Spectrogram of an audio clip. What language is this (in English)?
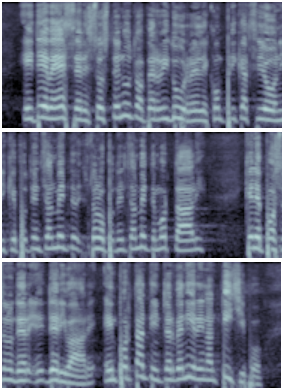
Italian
